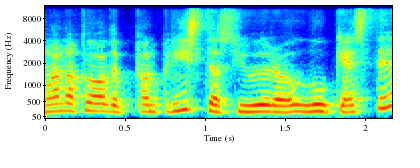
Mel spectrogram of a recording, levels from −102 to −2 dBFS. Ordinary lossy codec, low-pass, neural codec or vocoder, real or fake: AAC, 64 kbps; 10.8 kHz; codec, 16 kHz in and 24 kHz out, 0.6 kbps, FocalCodec, streaming, 4096 codes; fake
